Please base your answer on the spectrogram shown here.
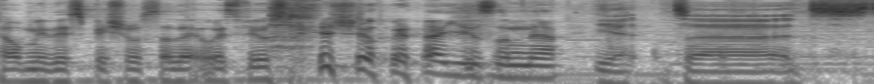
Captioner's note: laughs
